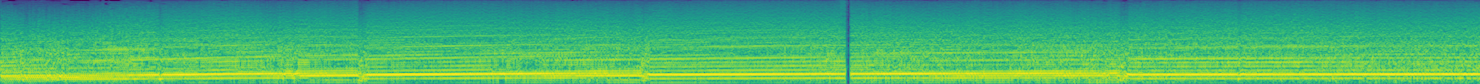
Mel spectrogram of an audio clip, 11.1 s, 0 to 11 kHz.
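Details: Yamaha YZ450 single in supermono race bike under load: stumbles and drops out every few seconds; long-standing misfire worsening after a couple of laps, persists despite changed carb settings, tank, fuel filter, breathers, ignition, coil, generator; cause unknown.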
